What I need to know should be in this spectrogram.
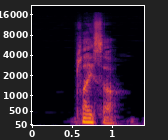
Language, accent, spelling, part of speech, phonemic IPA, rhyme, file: English, Australia, placer, noun, /ˈpleɪsə(ɹ)/, -eɪsə(ɹ), En-au-placer.ogg
- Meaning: 1. One who places or arranges something 2. One who deals in stolen goods; a fence 3. A horse, etc. that finishes in a particular place in a race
